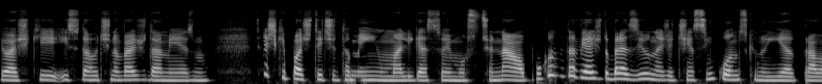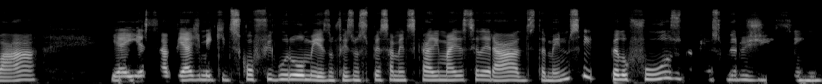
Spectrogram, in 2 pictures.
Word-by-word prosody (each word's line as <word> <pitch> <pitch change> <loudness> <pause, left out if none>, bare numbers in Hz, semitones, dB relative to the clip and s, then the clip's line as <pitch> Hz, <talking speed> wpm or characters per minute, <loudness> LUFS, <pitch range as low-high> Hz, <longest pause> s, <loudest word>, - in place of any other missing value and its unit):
Eu 205 - +3
acho 190 -2 +2
que 215 - -6 0.2
isso 205 0 -3
da 210 -1 +1
rotina 200 0 -3
vai 205 0 +3
ajudar 205 -2 -1
mesmo. 185 +1 -3 0.4
Você - - -23
acha 425 - +2
que 310 - -3
pode 245 -5 +4
ter 225 - -1
tido 200 -1 -1
também 200 -1 -1
uma 185 -1 +2
ligação 190 0 -1
emocional? 190 +1 +2
Por 230 +7 -5
conta 420 -3 -1
da 400 +1 +1
viagem 285 -4 +4
do 265 - -1
Brasil 255 -1 +3
né, 215 -4 -1
já 195 -1 -5
tinha 200 +3 -4
5 250 +4 0
anos 215 0 -1
que 215 - -12
não 190 -1 -2
ia 185 -1 0
pra 185 -2 +2
lá, 185 +5 +1 0.7
e 190 - -2
aí, 190 +1 +2
essa 195 0 -3
viagem 205 +1 +3
meio 205 -1 -1
que 210 - -9
desconfigurou 225 +1 +3
mesmo 190 -2 +1
fez 195 0 -3
uns 190 -1 -1
pensamentos 200 -1 -2
ficarem 200 -1 +1
mais 200 0 +2
acelerados 195 -2 +1
também, 180 0 -3
não 255 - -2
sei 350 0 -1 0.2
pelo 220 -1 +4
fuso 255 +4 -2
também 410 - -19
nos - - -8
primeiros 210 -2 -5
dias, 195 0 -8 0.2
assim. 190 -1 -3
200 Hz, 215 wpm, -24 LUFS, 190-220 Hz, 0.7 s, pode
